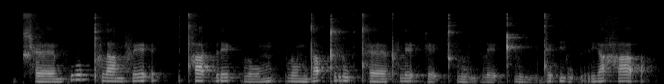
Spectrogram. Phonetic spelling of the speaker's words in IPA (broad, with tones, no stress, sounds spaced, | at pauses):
t͡ɕʰ ɛː˧ m k w o˥˩ k̚ pʰ l a˧ m f e˦˥ ʔ | tʰ a˥˩ k̚ r e˥˩ k̚ p l o˦˥ m | p l o˧ n d a˥˩ p̚ t r u˥˩ ʔ tʰ ɛː˧ pʰ l e˦˥ ʔ k e˨˩ ʔ kʰ l u˨˩ n p l e˨˩ ʔ kʰ l iː˨˩ d e˦˥ ʔ j u˨˩ ʔ r i˦˥ a̯ h a˥˩ ʔ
